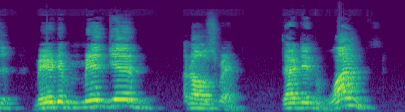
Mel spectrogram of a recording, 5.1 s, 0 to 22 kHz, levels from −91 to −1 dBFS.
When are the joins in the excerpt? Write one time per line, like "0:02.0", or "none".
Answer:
none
